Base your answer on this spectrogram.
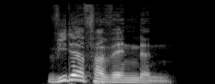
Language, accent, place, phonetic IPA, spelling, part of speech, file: German, Germany, Berlin, [ˈviːdɐfɛɐ̯ˌvɛndn̩], wiederverwenden, verb, De-wiederverwenden.ogg
- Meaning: 1. to reuse 2. to recycle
